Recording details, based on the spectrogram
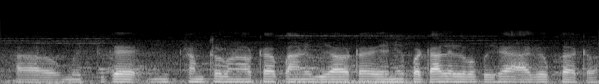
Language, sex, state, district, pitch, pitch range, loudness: Hindi, male, Bihar, Gopalganj, 120 Hz, 115-120 Hz, -17 LUFS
